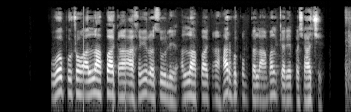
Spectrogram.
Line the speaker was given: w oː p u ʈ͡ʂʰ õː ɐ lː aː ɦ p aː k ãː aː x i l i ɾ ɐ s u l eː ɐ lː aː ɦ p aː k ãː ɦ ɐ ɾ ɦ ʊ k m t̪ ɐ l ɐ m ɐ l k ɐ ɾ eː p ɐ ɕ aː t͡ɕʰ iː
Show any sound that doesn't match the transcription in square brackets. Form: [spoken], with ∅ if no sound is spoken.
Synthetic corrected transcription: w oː p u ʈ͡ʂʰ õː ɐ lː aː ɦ p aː k ãː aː x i [ɾ] i ɾ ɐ s [uː] l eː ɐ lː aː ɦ p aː k ãː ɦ ɐ ɾ ɦ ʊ k m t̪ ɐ l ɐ m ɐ l k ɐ ɾ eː p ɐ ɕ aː t͡ɕʰ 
